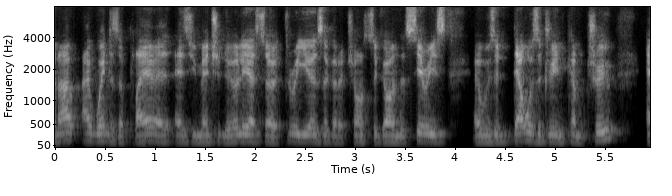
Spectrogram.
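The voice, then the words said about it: South African accent. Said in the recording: “I have a South African accent ... nobody here knows what that accent is. Nobody knows. What part of Britain are you from?”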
